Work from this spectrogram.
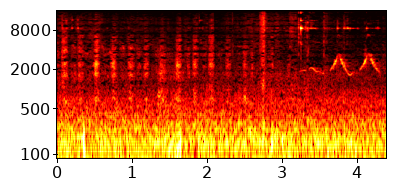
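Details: Yorkshire Terrier named Lucy panting after fetching a ball: quiet, rapid breathy puffs in a steady rhythm over a low hum, with a few faint chirps near the end.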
